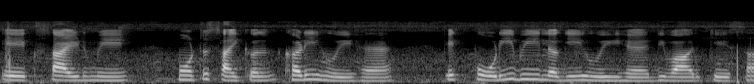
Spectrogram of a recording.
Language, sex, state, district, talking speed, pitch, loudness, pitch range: Hindi, male, Punjab, Pathankot, 125 wpm, 185 Hz, -21 LUFS, 170-205 Hz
